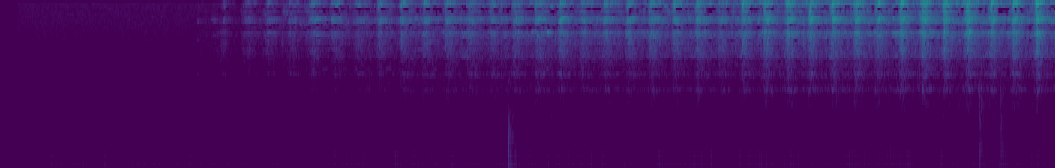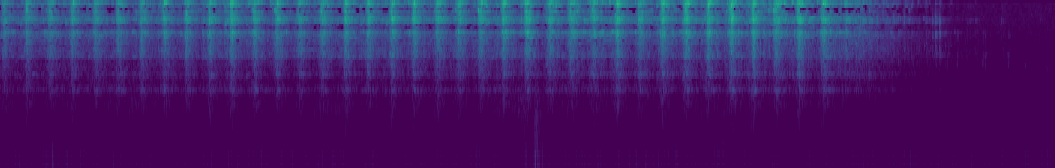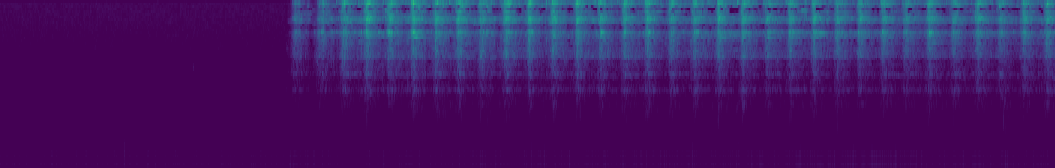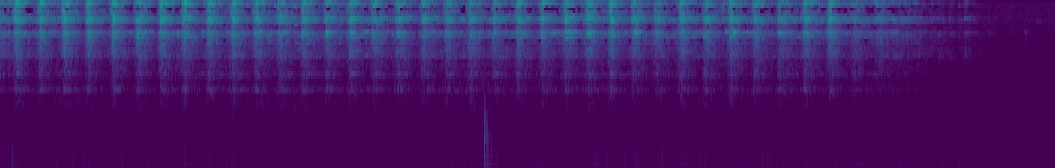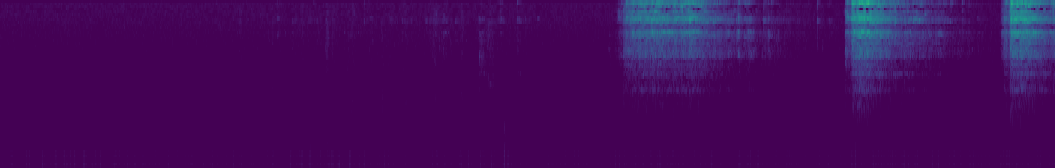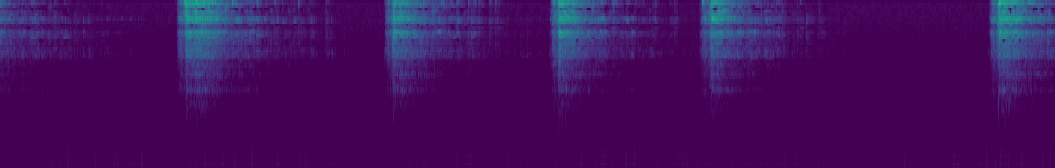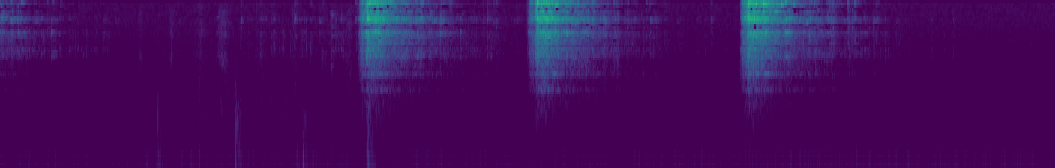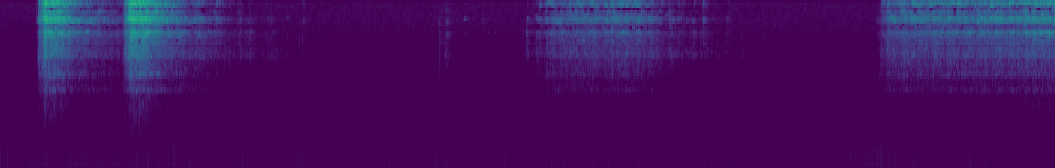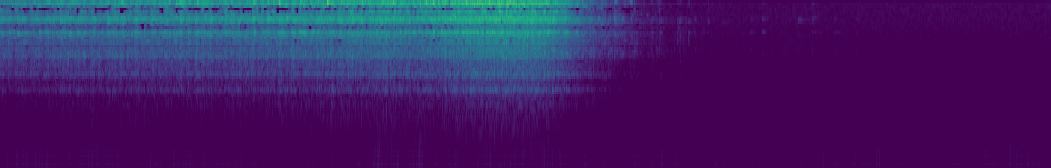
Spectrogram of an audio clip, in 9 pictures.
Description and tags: Little Bells
Bells, Folk-music, Indian-dance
